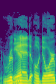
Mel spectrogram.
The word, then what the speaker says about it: Rougned Odor: Rough Odor. His name is actually Rougned Odor, but it can be pronounced Rough Odor in some circles of the country.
